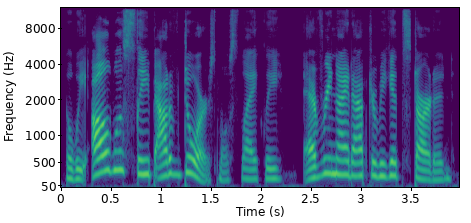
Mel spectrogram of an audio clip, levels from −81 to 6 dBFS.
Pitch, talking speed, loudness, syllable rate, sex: 225 Hz, 240 wpm, -20 LUFS, 6.2 syllables/s, female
